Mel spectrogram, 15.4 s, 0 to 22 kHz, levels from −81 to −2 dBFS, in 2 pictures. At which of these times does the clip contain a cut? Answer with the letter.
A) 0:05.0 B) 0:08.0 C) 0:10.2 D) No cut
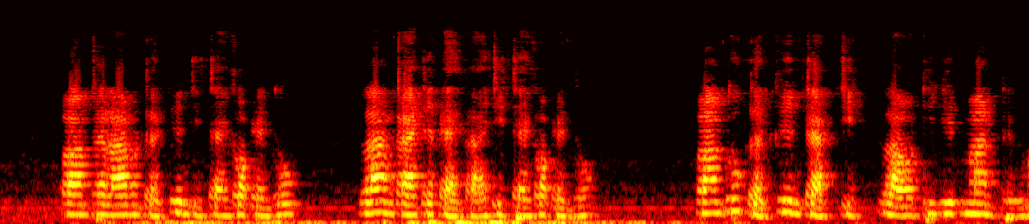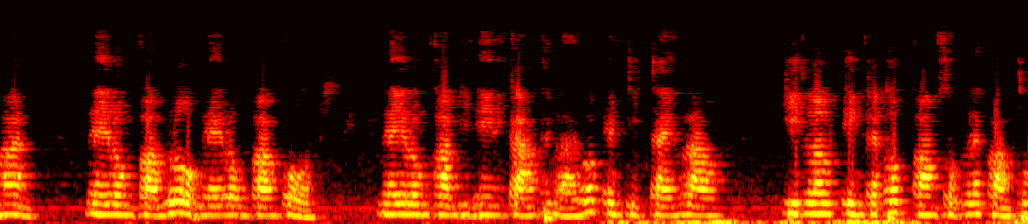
D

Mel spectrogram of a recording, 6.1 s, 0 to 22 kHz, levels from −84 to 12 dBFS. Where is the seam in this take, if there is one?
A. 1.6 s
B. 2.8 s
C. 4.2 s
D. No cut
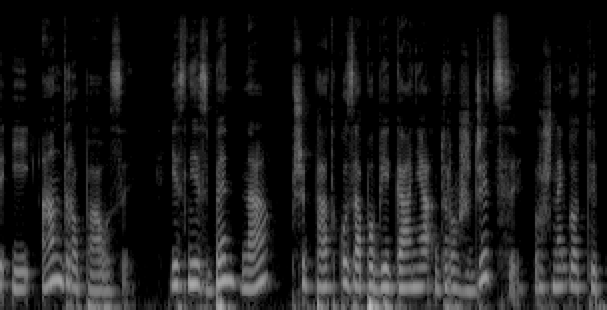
A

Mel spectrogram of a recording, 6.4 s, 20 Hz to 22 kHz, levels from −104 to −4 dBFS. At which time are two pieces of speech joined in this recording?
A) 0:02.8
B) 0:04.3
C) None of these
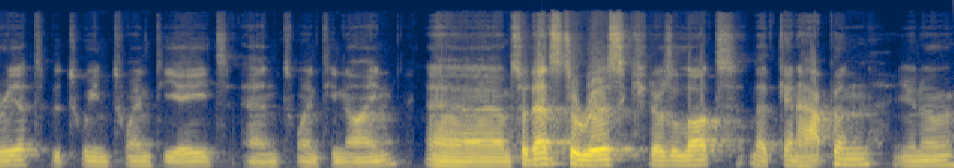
A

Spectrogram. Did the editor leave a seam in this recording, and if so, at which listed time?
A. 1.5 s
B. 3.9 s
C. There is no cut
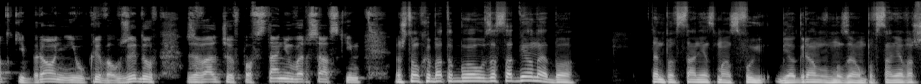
B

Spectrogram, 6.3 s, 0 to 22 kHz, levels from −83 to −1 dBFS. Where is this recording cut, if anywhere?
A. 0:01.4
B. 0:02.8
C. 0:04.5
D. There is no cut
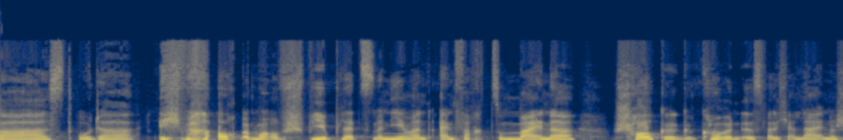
B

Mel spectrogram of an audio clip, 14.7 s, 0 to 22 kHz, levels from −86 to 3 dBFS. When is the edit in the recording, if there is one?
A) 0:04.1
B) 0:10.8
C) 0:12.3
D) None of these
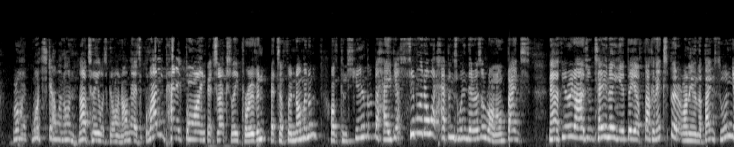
A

